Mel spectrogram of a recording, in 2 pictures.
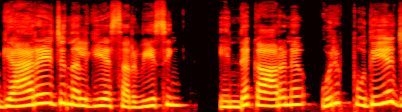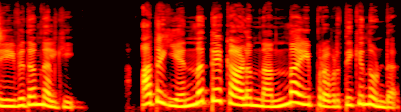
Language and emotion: Malayalam, happy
